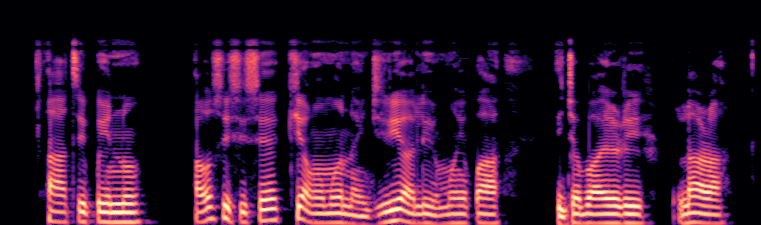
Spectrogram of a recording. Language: Yoruba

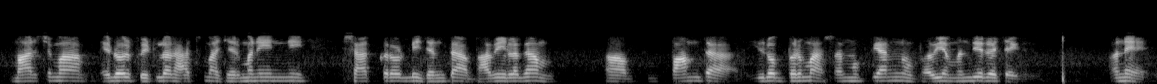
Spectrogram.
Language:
Gujarati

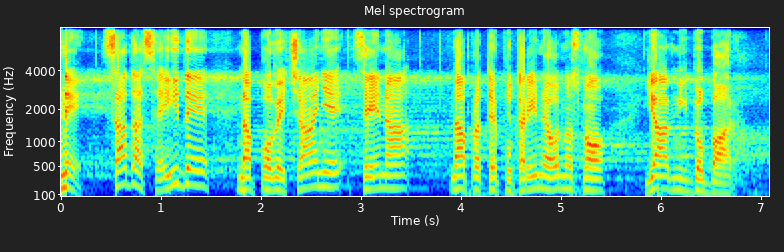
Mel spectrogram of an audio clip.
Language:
Serbian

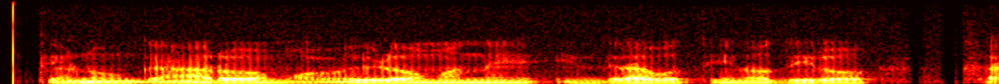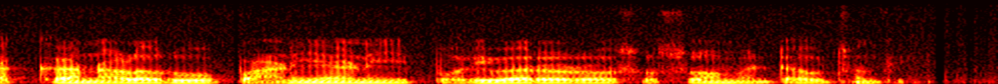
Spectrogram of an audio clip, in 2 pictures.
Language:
Odia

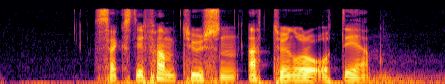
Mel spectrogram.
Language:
Norwegian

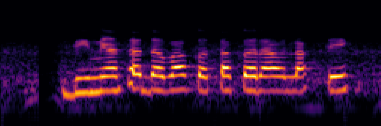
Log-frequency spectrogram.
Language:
Marathi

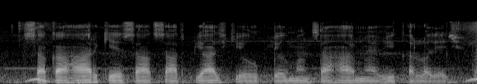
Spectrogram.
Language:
Maithili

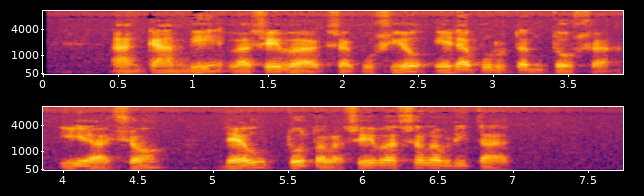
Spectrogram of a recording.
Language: Catalan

